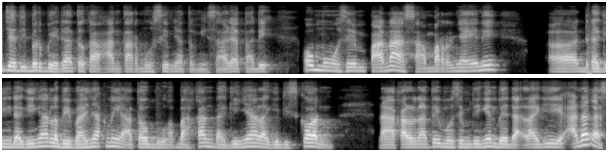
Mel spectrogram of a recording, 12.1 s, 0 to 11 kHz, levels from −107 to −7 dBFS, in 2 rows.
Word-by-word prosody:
jadi 175 Hz, -4 st, +2 dB
berbeda 145 Hz, -3 st, +1 dB
tuh, -, -, -4 dB
Kak, 135 Hz, -1 st, -2 dB
antar 125 Hz, 0 st, -5 dB
musimnya 135 Hz, -1 st, -7 dB
tuh? 115 Hz, -, -13 dB
Misalnya 120 Hz, +4 st, -5 dB
tadi 135 Hz, +4 st, -6 dB, 0.3 s
oh 205 Hz, -, +4 dB
musim 165 Hz, -4 st, -2 dB
panas, 165 Hz, -1 st, +2 dB
summer-nya 140 Hz, +3 st, -3 dB
ini, 205 Hz, +5 st, 0 dB, 0.6 s
eee, 130 Hz, 0 st, 0 dB
daging-dagingan 145 Hz, +5 st, +2 dB
lebih 150 Hz, -4 st, +3 dB
banyak 170 Hz, +6 st, +2 dB
nih 170 Hz, -4 st, +1 dB
atau 140 Hz, +3 st, +1 dB
bu 135 Hz, -1 st, -5 dB
bahkan 135 Hz, +7 st, -1 dB
dagingnya 140 Hz, +6 st, +1 dB
lagi 130 Hz, -4 st, +1 dB
diskon. 130 Hz, +1 st, +3 dB, 0.5 s
Nah, 130 Hz, 0 st, +1 dB
kalau 135 Hz, +1 st, +4 dB
nanti 140 Hz, +3 st, -1 dB
musim 150 Hz, -1 st, -1 dB
dingin 155 Hz, +3 st, +1 dB
beda 140 Hz, -1 st, +2 dB
lagi. 140 Hz, +3 st, 0 dB
Ada 240 Hz, +1 st, +6 dB
enggak -, -, +2 dB
140 Hz, 170 wpm, -25 LUFS, 130-165 Hz, 0.6 s, Ada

